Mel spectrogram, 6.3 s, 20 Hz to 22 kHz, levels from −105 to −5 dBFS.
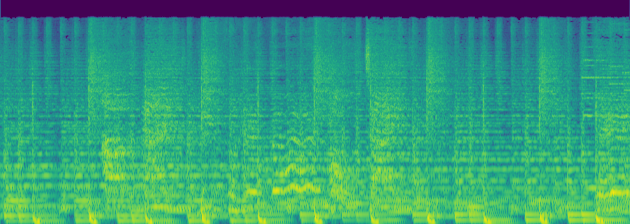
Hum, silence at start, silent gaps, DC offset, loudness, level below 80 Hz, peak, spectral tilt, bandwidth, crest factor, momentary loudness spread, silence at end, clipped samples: none; 0 s; none; under 0.1%; -17 LUFS; -26 dBFS; -2 dBFS; -4.5 dB/octave; 16.5 kHz; 16 dB; 5 LU; 0 s; under 0.1%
